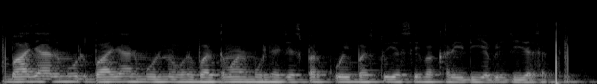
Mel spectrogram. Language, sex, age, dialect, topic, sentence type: Hindi, male, 18-24, Awadhi Bundeli, agriculture, statement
